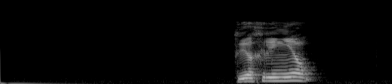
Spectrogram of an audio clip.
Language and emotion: Russian, angry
